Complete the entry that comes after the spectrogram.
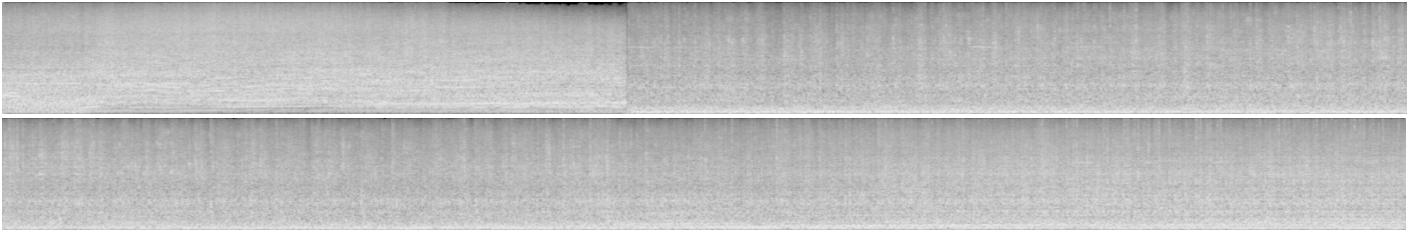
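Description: A pair of drag cars launching off the starting line and pulling away down the strip, their engine sound falling in pitch over the first few seconds. About six seconds in it cuts off and gives way to another pair of drag cars' engines idling steadily at the starting line.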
